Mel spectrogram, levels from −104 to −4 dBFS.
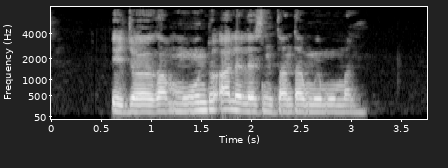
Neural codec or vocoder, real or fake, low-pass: vocoder, 44.1 kHz, 128 mel bands every 256 samples, BigVGAN v2; fake; 7.2 kHz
